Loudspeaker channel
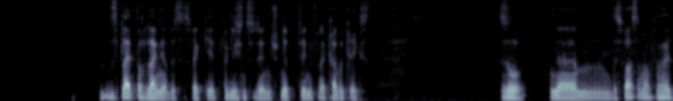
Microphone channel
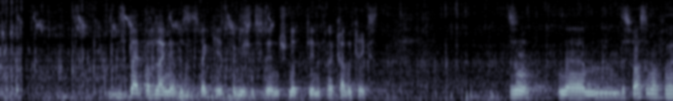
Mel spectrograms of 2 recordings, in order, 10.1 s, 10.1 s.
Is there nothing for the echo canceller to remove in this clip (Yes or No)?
No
